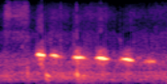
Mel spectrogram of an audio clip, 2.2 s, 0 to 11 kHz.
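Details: At sunset on an African safari drive on 29 April 2016, a Burchell's Coucal (Rain Bird) calls in the distance: a run of six soft, hollow hooting notes, about three per second, sinking slightly in pitch, over faint hiss.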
